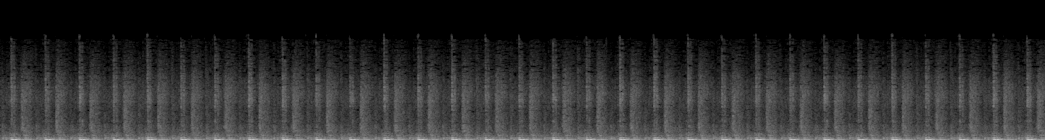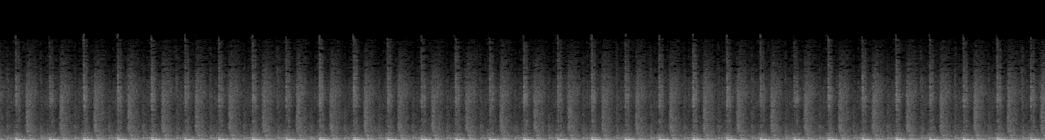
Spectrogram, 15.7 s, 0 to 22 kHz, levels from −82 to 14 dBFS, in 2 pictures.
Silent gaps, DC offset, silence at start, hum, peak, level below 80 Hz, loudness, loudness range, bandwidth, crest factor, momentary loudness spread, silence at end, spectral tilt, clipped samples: none; under 0.1%; 0 s; none; -6 dBFS; -22 dBFS; -23 LUFS; 0 LU; 14 kHz; 14 dB; 3 LU; 0 s; -6 dB/octave; under 0.1%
